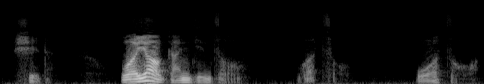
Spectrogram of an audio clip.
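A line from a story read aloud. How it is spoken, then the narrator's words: Low hoarse voice. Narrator (Chinese): 马利奇沉默了半分钟，最后用低沉沙哑的声音说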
